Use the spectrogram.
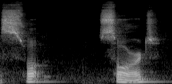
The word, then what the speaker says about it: sword: weapon, maybe with a sword, not sword. I know there's a W in there, but you're not pronouncing this one right.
